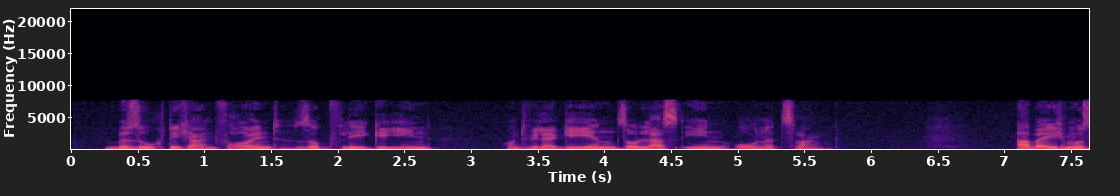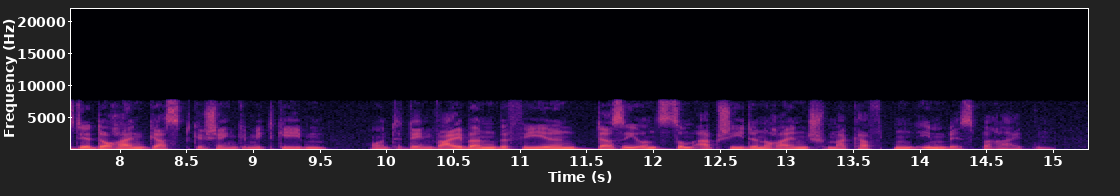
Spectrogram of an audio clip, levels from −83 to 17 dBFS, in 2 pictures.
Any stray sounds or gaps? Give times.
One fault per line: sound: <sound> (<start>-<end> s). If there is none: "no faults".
no faults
